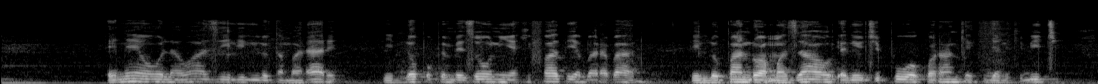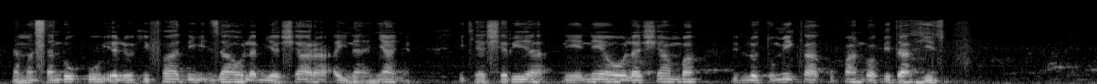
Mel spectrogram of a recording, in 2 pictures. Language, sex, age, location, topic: Swahili, male, 25-35, Dar es Salaam, agriculture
